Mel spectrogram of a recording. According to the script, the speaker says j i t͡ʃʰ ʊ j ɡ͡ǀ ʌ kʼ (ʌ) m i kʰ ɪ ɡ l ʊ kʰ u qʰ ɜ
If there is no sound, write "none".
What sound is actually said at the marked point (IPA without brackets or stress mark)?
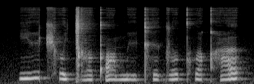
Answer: ɒ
